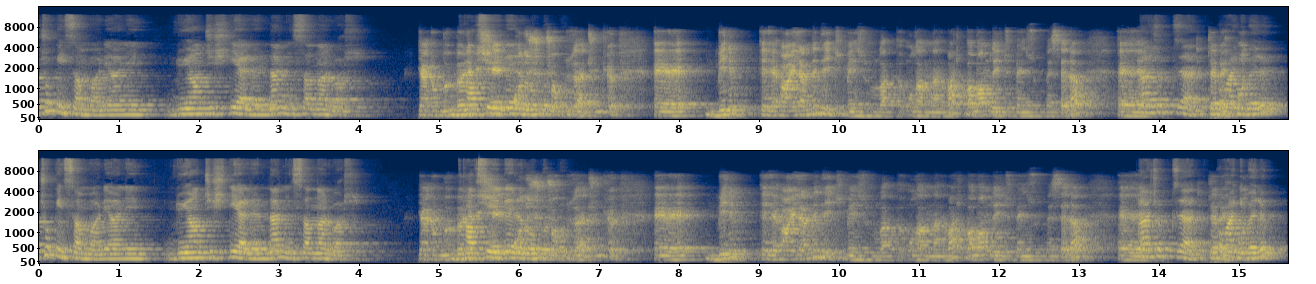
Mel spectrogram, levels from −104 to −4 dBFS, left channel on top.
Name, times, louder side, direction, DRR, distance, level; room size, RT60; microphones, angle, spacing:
voice 1, 0.0-4.0 5.3-6.6 13.7-15.4, right 2 dB, 75° right, 4 dB, 0.7 m, -26 dB
voice 2, 4.7-8.1 8.3-13.9 14.5-15.1, left 2 dB, 85° left, -1 dB, 1.1 m, -27 dB
3.4 x 3.4 x 4.6 m, 1.1 s
head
